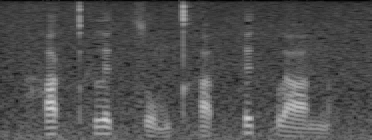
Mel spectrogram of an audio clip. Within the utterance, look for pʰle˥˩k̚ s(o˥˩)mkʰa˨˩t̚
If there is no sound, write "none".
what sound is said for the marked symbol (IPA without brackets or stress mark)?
o˩˦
